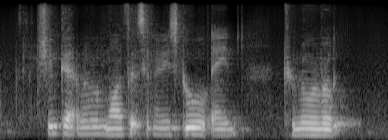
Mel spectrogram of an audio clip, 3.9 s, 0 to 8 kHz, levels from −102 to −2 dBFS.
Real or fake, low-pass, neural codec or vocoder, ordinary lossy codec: fake; 7.2 kHz; codec, 16 kHz, 0.5 kbps, X-Codec, HuBERT features, trained on general audio; none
